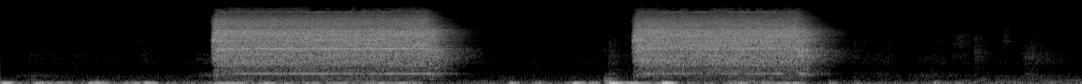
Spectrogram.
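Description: Cordless drill boring two handle holes through a cabinet door guided by a drilling jig: two steady runs with a steady whine, each about two seconds long, about two seconds apart. Light knocks from handling the jig and drill come before and between them.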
